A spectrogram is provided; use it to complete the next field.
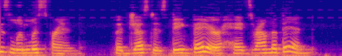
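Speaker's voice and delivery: ordinary delivery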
